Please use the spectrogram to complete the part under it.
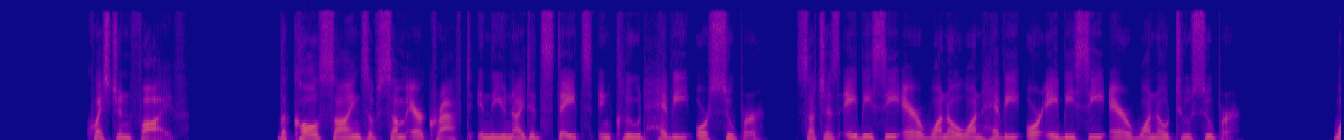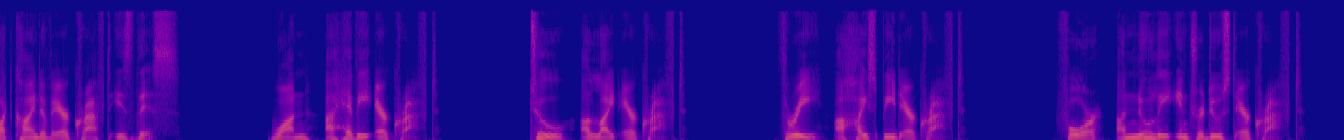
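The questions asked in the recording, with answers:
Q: What kind of aircraft is this?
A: 1: A heavy aircraft.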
